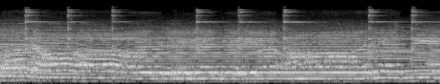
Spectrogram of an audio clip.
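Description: A woman singing a devotional Ram chant (bhajan) over a steady held instrumental drone. A short, bright metallic click keeps time about twice a second.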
